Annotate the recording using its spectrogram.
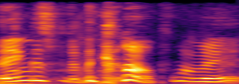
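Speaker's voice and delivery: very high voice, stifling laughter. Reading out a funny comment and trying to say it without laughing: stifling laughter while talking. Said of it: "I'm gonna try and say it without laughing".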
